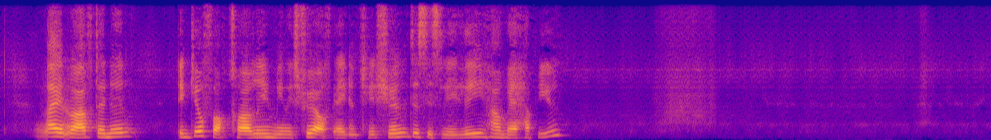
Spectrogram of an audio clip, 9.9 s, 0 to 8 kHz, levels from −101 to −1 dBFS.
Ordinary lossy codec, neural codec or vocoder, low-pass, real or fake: none; codec, 16 kHz, 1 kbps, FunCodec, trained on LibriTTS, 50 frames a second; none; fake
